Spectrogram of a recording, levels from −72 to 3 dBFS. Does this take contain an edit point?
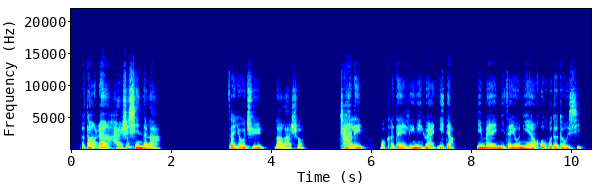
no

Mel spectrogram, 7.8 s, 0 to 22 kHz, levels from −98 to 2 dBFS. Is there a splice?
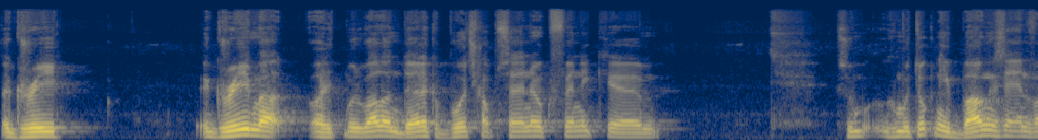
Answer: no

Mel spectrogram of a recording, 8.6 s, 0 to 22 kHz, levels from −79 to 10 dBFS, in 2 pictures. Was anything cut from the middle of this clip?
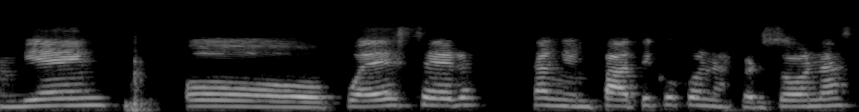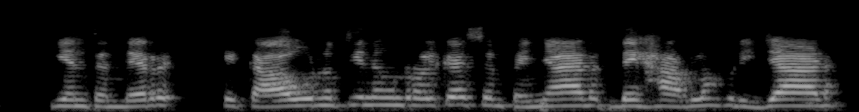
no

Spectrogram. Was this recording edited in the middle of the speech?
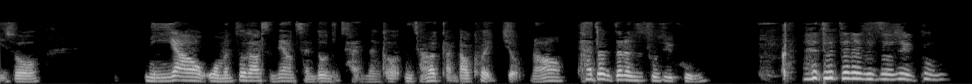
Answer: yes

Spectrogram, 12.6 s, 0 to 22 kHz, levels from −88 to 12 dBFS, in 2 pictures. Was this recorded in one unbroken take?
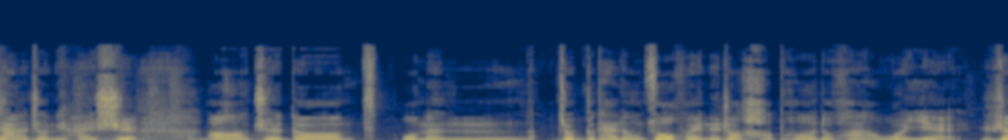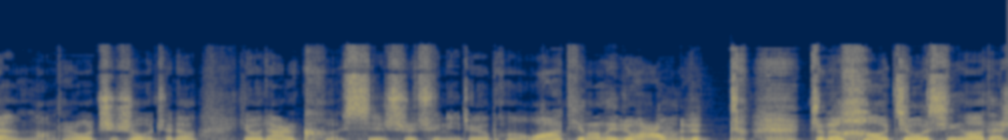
no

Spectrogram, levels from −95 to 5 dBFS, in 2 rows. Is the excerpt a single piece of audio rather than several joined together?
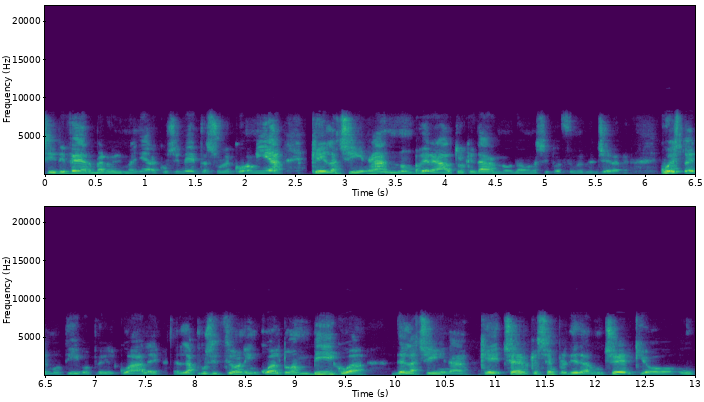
no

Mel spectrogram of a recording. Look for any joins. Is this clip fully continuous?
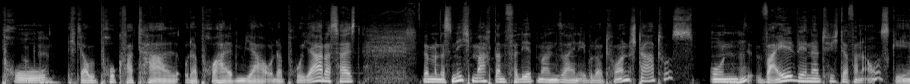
no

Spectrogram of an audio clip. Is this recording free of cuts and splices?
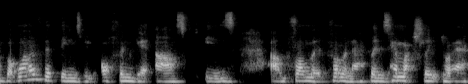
yes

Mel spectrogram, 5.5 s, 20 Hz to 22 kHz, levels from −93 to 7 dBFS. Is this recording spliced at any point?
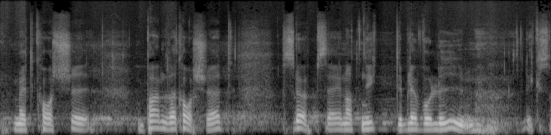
yes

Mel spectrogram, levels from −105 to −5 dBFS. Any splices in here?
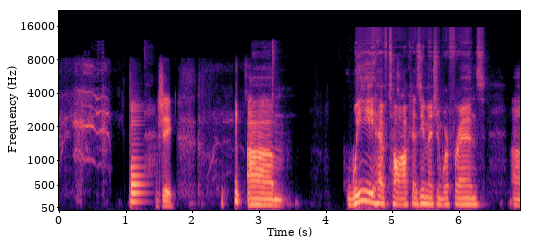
no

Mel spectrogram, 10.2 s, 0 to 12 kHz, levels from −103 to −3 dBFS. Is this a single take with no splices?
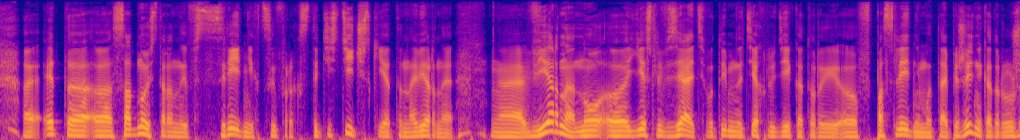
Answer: yes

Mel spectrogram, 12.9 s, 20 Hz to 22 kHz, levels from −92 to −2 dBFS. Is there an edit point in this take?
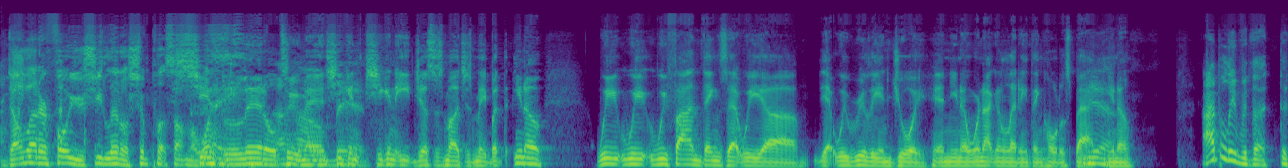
no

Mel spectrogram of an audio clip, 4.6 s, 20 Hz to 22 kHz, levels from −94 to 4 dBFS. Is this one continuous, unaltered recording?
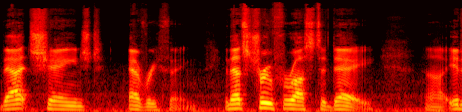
yes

